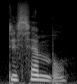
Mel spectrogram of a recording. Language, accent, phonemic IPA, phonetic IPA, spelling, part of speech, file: English, US, /dɪˈsɛmbəl/, [dɪˈsɛmbɫ̩], dissemble, verb, En-us-dissemble.ogg
- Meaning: 1. To disguise or conceal something 2. To feign, dissimulate 3. To deliberately ignore something; to pretend not to notice 4. To falsely hide one's opinions or feelings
